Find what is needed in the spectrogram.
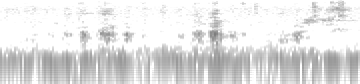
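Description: Faint scratching of a pen on paper as a word is handwritten, a few short strokes.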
